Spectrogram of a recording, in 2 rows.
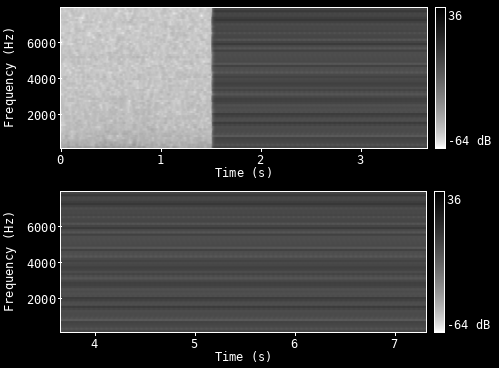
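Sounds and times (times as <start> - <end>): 
noise: 1.6 - 7.3.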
